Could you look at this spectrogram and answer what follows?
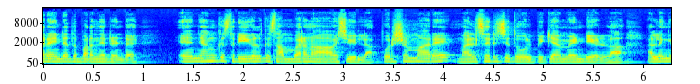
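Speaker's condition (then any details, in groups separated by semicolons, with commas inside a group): No condition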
